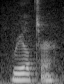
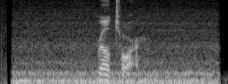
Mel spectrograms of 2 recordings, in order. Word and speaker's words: Realtor: 2 syllables. Realtor. Realtor.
